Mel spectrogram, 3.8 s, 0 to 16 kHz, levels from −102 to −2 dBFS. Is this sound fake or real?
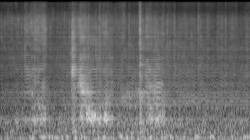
fake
